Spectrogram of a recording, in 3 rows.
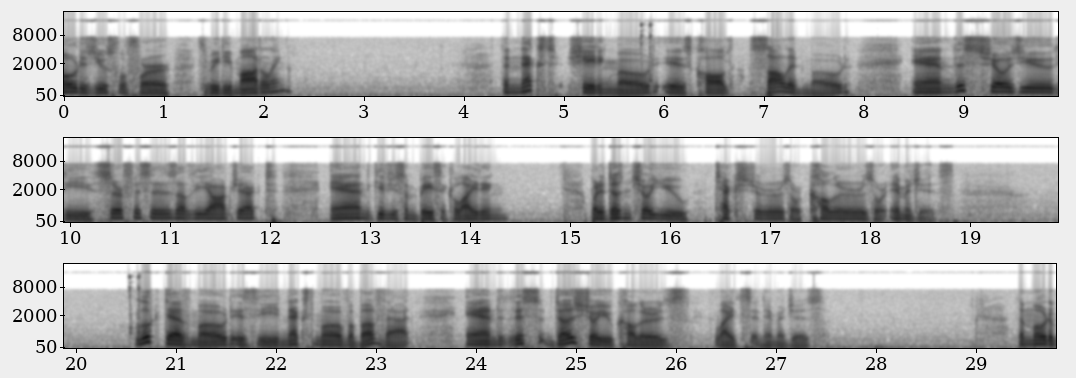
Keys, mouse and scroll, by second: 5.8 click, 20.6 click.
